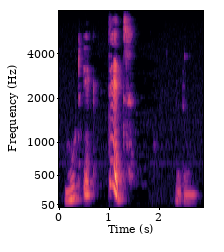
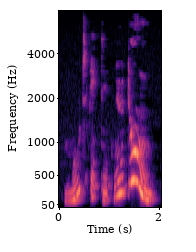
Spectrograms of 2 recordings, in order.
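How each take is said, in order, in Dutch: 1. De klemtoon valt op het woord dit. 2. De klemtoon valt op het woord doen. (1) "elke keer de klemtoon op een ander woord gelegd" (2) "elke keer de klemtoon op een ander woord gelegd"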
